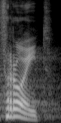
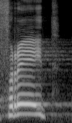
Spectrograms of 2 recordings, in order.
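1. Имя произносится с гласным 'oy'. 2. Имя произносится с гласным 'ey'. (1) "правильно Фройд" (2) "правильно не Фрейд"

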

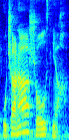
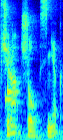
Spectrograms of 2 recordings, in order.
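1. Это произносится с южным диалектным произношением. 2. Это произносится на стандартном литературном русском. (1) "а в южном диалекте" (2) "литературную фразу"

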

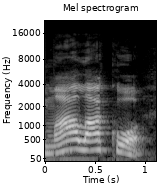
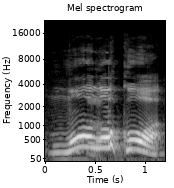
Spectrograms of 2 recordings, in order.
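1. Безударные гласные звучат как а. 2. Безударные гласные звучат как отчётливое о. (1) "а говорите молоко" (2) "И так молоко"

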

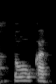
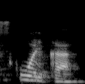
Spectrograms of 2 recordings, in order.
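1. Средние звуки опущены, произнесено сжато. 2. Каждый звук произнесён, произнесено полностью. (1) "это очень дешевая речь" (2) "не глотать буквы внутри слова"

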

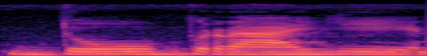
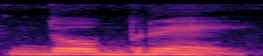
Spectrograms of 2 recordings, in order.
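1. คำนี้พูดช้า ออกเสียงครบทุกพยางค์ 2. คำนี้พูดเร็ว และออกเสียงท้ายคำสั้นลง (1) "ถ้าจะพูดช้าๆนะคะ, พูดตามตัวสะกดเลยก็โดบรายี" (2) "แต่เวลาพูดเร็วๆเนี่ย, มันจะออกเสียงเป็นโดเบร"

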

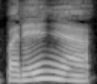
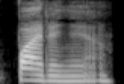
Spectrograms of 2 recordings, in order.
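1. Ударение падает на более поздний слог. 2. Ударение падает на первый слог. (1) "нужно говорить не парение" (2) "ударением на первый слог"

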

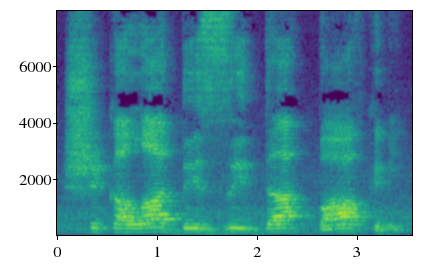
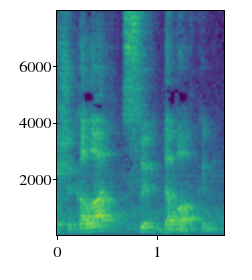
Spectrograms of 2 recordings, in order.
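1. Согласные перед добавками становятся звонкими. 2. Согласные перед добавками остаются глухими. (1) "Мозг должен научиться читать так" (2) "не просто вставлять в них слова типа"

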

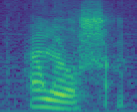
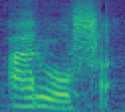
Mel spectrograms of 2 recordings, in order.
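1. Имя произносится со звуком Л. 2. Имя произносится со звуком Р. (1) "язык можно подвернуть на «л»" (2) "китаец скажет «Арёша»"

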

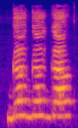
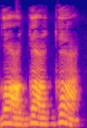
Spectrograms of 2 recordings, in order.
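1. Говорят высоким, тонким голосом. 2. Говорят низким, глубоким голосом. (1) "А гусенок тоненьким голоском, как маленький" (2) "Пусть гусыня говорит низким голосом"

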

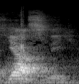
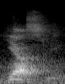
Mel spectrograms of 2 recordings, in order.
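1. Ударение на первом слоге. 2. Ударение на первом слоге.

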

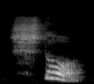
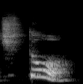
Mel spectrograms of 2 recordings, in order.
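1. Слово начинается со звука 'sh'. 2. Слово начинается со звука 'ch'. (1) "мы произносим букву «ч» как «ша»" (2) "То есть у нас не «что»"

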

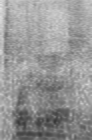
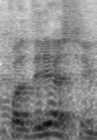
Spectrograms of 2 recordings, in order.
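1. После р стоит гласный 'a'. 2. После р стоит стандартный русский гласный. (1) "а у них так он подрасник" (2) "Допустим, подрясник говорит"

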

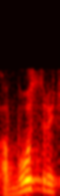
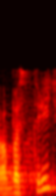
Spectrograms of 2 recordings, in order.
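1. Ударение падает на нестандартный слог. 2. Ударение падает на стандартный слог. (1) "ни разу не сказал" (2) "с абсолютно безупречным ударением"

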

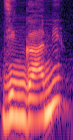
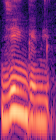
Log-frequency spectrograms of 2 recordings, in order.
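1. Ударение на последнем слоге. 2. Ударение на первом слоге. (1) "Литературная норма" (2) "допустимый, однако устаревающий"

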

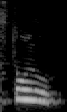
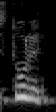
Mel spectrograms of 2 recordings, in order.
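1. Звук «л» на конце твёрдый. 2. Звук «л» на конце мягкий. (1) "а стул" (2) "Не стуль"

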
